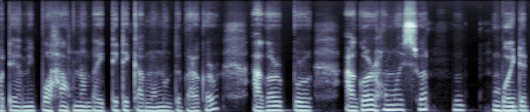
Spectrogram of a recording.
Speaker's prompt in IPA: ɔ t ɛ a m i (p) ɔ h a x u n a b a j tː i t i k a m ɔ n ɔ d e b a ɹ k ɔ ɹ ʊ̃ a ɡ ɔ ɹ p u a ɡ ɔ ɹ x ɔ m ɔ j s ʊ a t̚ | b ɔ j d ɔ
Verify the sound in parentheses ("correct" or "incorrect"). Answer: correct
